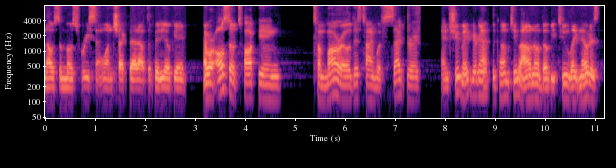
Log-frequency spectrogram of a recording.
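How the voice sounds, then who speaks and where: A man hosting a podcast in a casual, chatty style over a remote call. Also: on the low side. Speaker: podcast host. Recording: thin phone-like remote call audio.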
